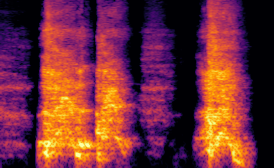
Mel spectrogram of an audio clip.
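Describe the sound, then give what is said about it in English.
One person gives a few harsh, loud coughs in a short fit, the bursts separated by brief pauses, with no talk. “Hopefully, you can edit that cough out.”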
